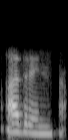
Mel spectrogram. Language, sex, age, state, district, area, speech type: Kannada, female, 18-30, Karnataka, Chikkaballapur, rural, conversation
